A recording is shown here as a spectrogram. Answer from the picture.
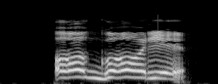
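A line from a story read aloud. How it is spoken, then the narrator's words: Dwarf sobbing. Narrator (Russian): рыдал гном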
